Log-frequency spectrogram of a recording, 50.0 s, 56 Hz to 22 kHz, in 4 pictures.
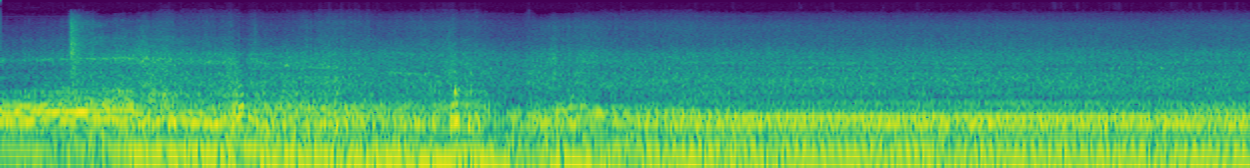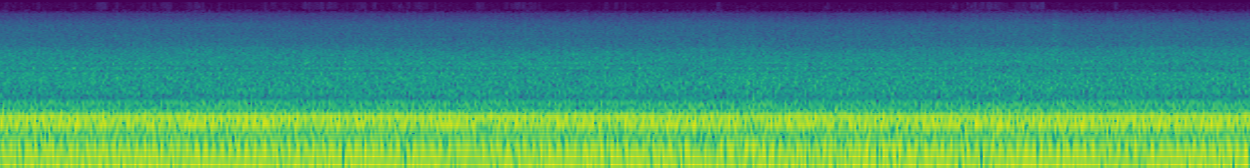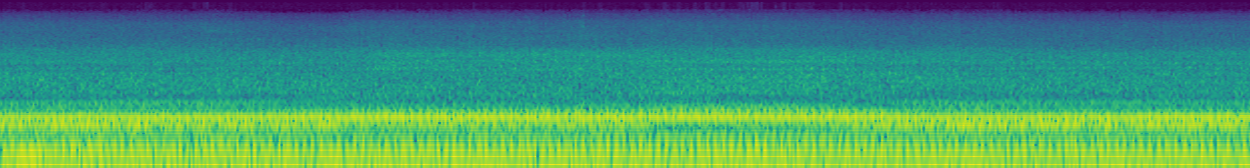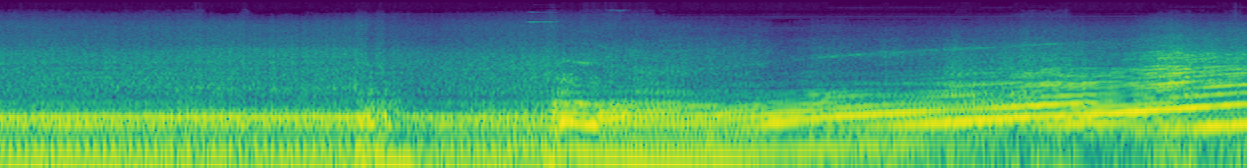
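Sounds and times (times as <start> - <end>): motorcycle engine cruising: 0.0 - 49.9.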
